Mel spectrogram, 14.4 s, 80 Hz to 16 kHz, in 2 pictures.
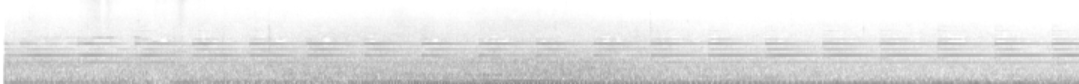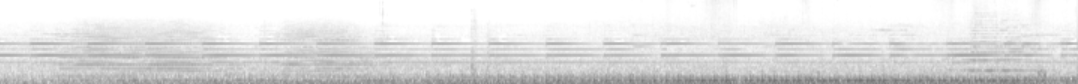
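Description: Grade-crossing warning bell ringing steadily while a distant locomotive sounds its NC P3 chime air horn in two blasts a little past halfway. A low diesel rumble grows louder toward the end as the train approaches.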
